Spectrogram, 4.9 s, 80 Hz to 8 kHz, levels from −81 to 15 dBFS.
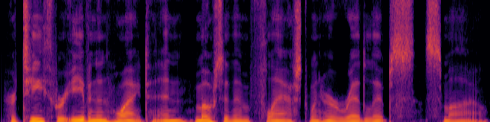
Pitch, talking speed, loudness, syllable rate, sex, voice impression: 115 Hz, 195 wpm, -17 LUFS, 4.6 syllables/s, male, masculine, adult-like, slightly weak, refreshing, calm, slightly modest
